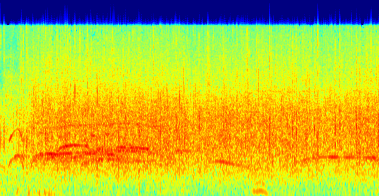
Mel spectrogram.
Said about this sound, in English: Big applause.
